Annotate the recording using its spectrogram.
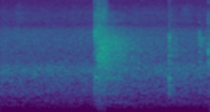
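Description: A cue sharply strikes a billiard ball.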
